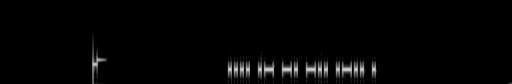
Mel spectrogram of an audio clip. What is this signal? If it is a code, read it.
Morse code, heard as a keyed tone, about 37 wpm, 700 Hz. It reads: HANDLE
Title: Six Letter Words - 40wpm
